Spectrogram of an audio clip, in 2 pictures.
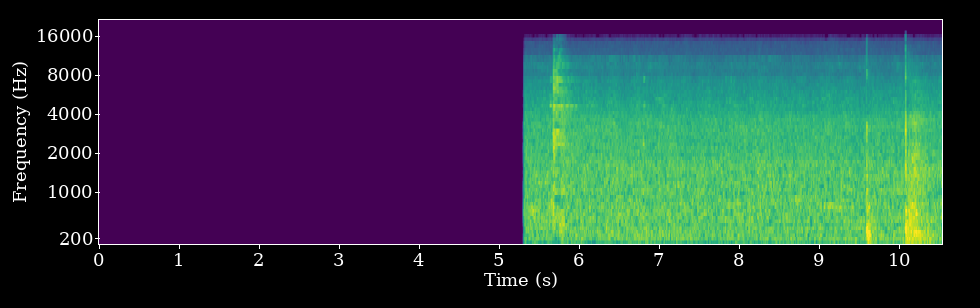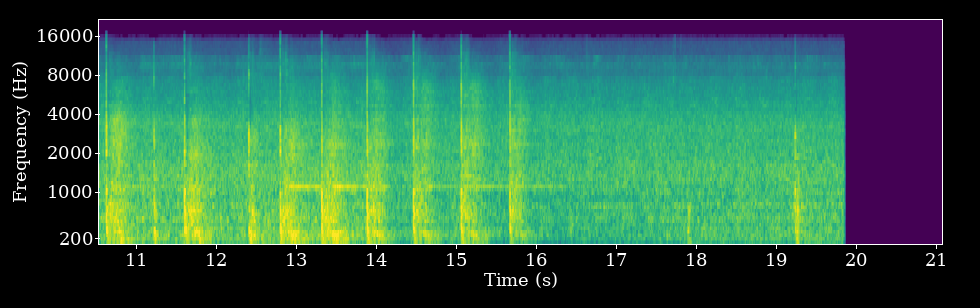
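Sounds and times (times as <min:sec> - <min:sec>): hammer striking metal clamp: 0:09.6 - 0:15.9.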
